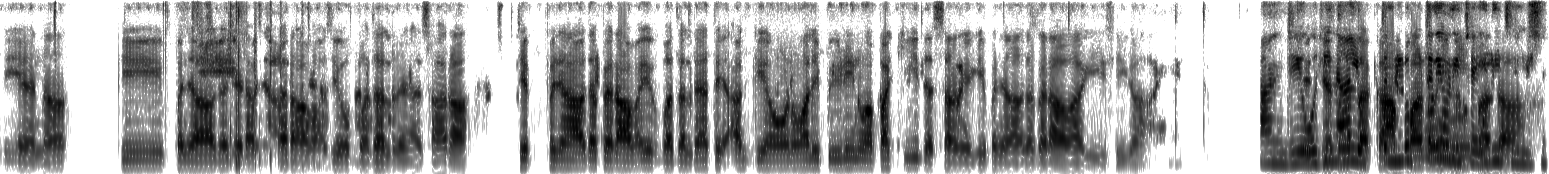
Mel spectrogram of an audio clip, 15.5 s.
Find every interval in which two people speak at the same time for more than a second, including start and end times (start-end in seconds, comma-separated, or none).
13.0-15.0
